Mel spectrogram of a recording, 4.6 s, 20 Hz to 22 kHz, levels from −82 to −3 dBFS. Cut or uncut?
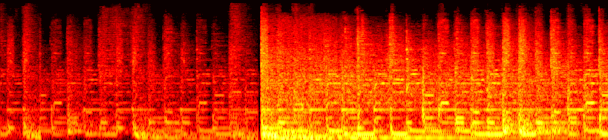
cut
